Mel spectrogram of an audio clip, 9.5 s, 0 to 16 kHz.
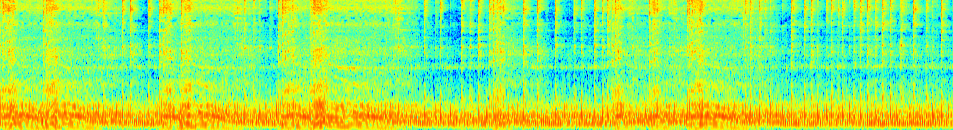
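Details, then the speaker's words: Old Jonsered 630 chainsaw with a new Husqvarna full wrap bar, first run since last used in winter. Revs up and down with a burbly, uneven edge instead of a crisp scream; running rich on the carb. Owner turned up the idle. "She's rich. See that, friends? Last time I ran this, it was winter, and you guys can hear it right now. It's rich."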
